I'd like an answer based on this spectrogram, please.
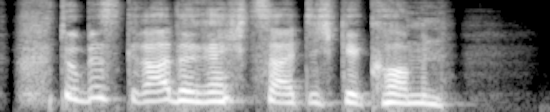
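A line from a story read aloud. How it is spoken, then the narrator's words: Sobbing. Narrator (German): schluchzte Simba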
